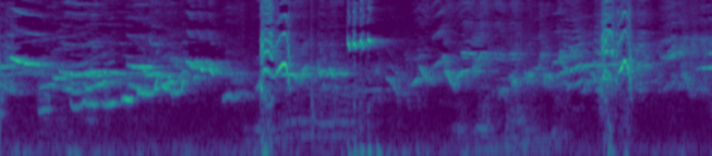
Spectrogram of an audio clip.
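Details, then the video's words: Oriental magpie-robin fighter song used to provoke rival magpie-robins: dense high warbling and chattering phrases, interrupted by loud sharp clicks or knocks around the second and fourth seconds. "KACER FIGHTER TINGGI BAGUS UNTUK MEMICU EMOSI KACER ANDA !"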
